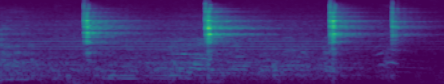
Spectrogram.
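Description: Drummer's count-in: four sharp clicks of drumsticks, the first three a little over half a second apart and the last coming quicker, just before the band starts the song.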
